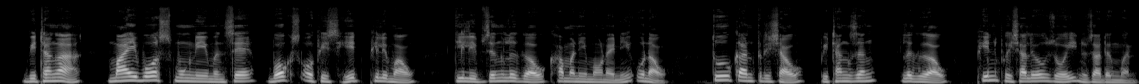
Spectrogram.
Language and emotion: Bodo, neutral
